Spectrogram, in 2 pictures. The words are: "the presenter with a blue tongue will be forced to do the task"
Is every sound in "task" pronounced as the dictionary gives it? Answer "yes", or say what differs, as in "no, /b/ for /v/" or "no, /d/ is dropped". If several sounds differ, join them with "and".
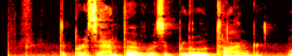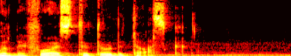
yes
